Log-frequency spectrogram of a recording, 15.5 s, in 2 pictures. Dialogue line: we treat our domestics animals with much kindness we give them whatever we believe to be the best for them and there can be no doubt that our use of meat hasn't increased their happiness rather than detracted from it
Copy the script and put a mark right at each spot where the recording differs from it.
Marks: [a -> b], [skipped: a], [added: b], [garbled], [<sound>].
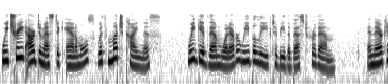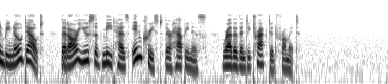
we treat our [domestics -> domestic] animals with much kindness we give them whatever we believe to be the best for them and there can be no doubt that our use of meat [hasn't -> has] increased their happiness rather than detracted from it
